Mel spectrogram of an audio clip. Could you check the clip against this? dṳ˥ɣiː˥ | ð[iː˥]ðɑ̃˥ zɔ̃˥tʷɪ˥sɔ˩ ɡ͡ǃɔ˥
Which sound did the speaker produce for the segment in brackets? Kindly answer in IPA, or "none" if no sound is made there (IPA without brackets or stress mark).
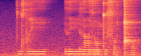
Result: iː˥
